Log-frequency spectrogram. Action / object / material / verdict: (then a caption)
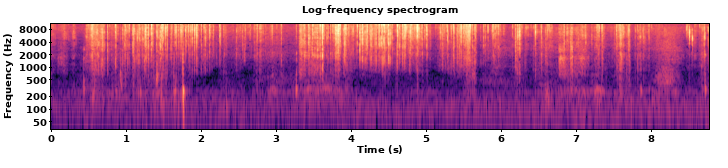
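scrape / rose flower head / dried petals / none. A dried dark red rose on its stem has its brittle petals stroked and crinkled with fingertips. The result is a steady stream of dry, bright crackling and rustling with almost no low end. It comes in denser bursts and then thins out.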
